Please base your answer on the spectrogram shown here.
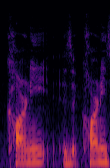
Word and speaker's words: Kearney: Tell us for a second a little bit about Carney's March? Carney's March. Mm-hmm. Yeah, it's spelled Kearney, but it's pronounced, Irish pronounce it Carney.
